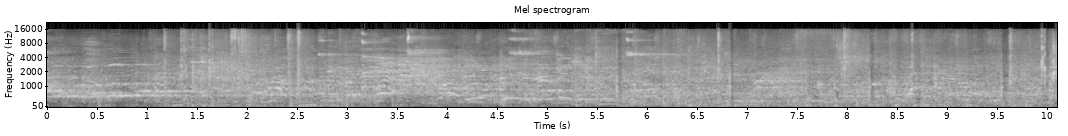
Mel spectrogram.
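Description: A basketball dribbling on a hardwood gym floor amid steady chatter and shouts from the crowd and players, echoing in the gymnasium.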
